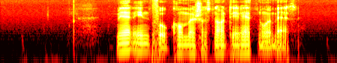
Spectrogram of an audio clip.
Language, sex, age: Norwegian, male, 44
